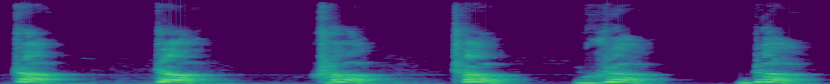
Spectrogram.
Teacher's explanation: हमारे जीभ है वो पीछे की ओर जाते हैं, जो तालु है उससे पीछे चला जाता है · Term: मूर्धन्य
